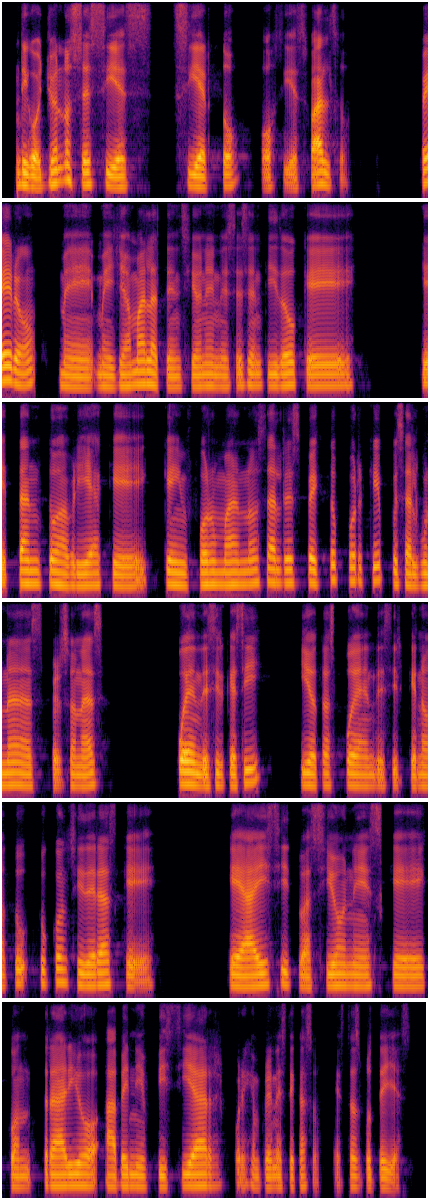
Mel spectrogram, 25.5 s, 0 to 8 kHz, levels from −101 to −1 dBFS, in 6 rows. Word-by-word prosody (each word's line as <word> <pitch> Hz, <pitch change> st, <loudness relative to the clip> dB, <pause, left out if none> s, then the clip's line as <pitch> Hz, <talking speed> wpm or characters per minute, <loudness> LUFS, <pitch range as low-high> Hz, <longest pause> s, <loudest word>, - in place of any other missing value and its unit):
Digo, 130 Hz, -5 st, +6 dB
yo 145 Hz, +8 st, +2 dB
no 185 Hz, +3 st, +2 dB
sé, 140 Hz, -5 st, +3 dB
si 135 Hz, -4 st, +1 dB
es 115 Hz, 0 st, -2 dB, 0.2 s
cierto 120 Hz, +1 st, +1 dB, 0.2 s
o -, -, -3 dB
si -, -, -6 dB
es -, -, -7 dB
falso. -, -, +3 dB, 0.7 s
Pero 155 Hz, -4 st, +5 dB, 0.2 s
me 115 Hz, -3 st, -1 dB
me 120 Hz, -2 st, -2 dB
llama 130 Hz, +4 st, +2 dB
la 145 Hz, -1 st, +4 dB
atención 120 Hz, +1 st, -3 dB
en 120 Hz, -1 st, -1 dB
ese 115 Hz, -, -4 dB
sentido 130 Hz, 0 st, 0 dB
que 125 Hz, +1 st, 0 dB, 0.7 s
Qué 80 Hz, 0 st, +2 dB
tanto 145 Hz, -, +2 dB
habría 130 Hz, 0 st, +1 dB
que 125 Hz, -2 st, -1 dB
que 145 Hz, -, +2 dB
informarnos 140 Hz, +2 st, +1 dB
al 155 Hz, -1 st, +2 dB
respecto 155 Hz, +3 st, 0 dB
porque, 175 Hz, -1 st, -3 dB
pues, 140 Hz, -7 st, -5 dB
algunas 130 Hz, 0 st, +1 dB
personas 125 Hz, +1 st, -2 dB, 0.7 s
pueden 140 Hz, -3 st, +7 dB
decir 130 Hz, -2 st, 0 dB
que 125 Hz, -, +1 dB
sí 155 Hz, +6 st, -1 dB, 0.4 s
y 135 Hz, -, +2 dB
otras 130 Hz, +1 st, -2 dB
pueden 125 Hz, -2 st, 0 dB
decir -, -, -7 dB
que 120 Hz, -, -3 dB
no. 120 Hz, -1 st, -2 dB
¿Tú -, -, -4 dB
tú 150 Hz, -, -4 dB
consideras 140 Hz, -4 st, +1 dB
que -, -, -3 dB, 0.7 s
que 120 Hz, -1 st, +5 dB
hay 120 Hz, +3 st, +5 dB
situaciones 125 Hz, -2 st, -2 dB
que, 120 Hz, -1 st, -2 dB
contrario 125 Hz, +2 st, +1 dB
a 120 Hz, -, +2 dB
beneficiar, 120 Hz, +1 st, 0 dB
por -, -, -7 dB
ejemplo, 110 Hz, -4 st, -6 dB
en 115 Hz, -, -2 dB
este 110 Hz, 0 st, -5 dB
caso, 115 Hz, +3 st, -9 dB
estas 115 Hz, -1 st, -7 dB
botellas, 105 Hz, -3 st, -5 dB
125 Hz, 145 wpm, -24 LUFS, 120-140 Hz, 0.7 s, pueden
